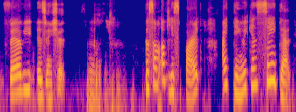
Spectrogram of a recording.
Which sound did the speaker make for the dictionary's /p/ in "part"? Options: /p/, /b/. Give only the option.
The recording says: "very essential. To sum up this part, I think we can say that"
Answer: /p/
